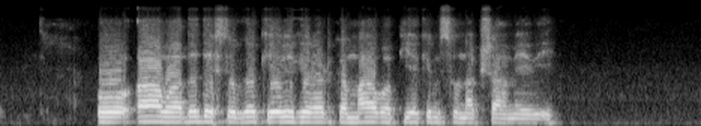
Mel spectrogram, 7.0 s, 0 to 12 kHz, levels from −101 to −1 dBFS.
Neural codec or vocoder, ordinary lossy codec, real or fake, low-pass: none; Opus, 16 kbps; real; 7.2 kHz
